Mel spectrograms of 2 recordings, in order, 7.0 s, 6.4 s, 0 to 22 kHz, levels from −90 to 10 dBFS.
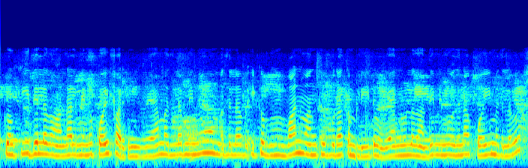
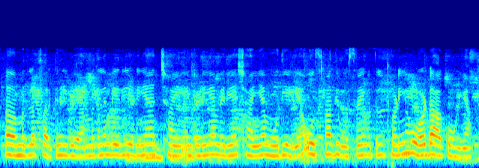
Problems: constant background noise, continuous background conversations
